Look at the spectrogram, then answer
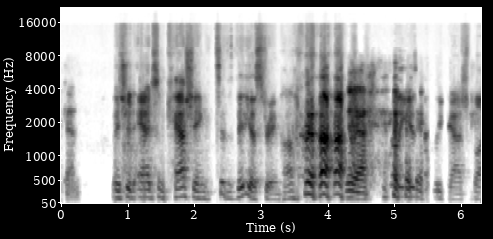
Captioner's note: laughs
